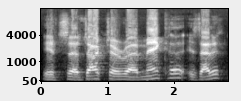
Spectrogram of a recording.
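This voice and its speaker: Man, event host, informal introduction, lots of uh fillers, wry asides, middle pitch. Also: measured pace. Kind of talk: informal spoken introduction at a community gathering.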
